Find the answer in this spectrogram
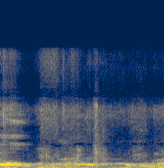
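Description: Faint bird cooing in the background, a low call near the start and again about a second in, over quiet room tone.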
